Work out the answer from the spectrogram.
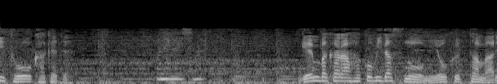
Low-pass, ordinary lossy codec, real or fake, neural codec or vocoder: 5.4 kHz; none; real; none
